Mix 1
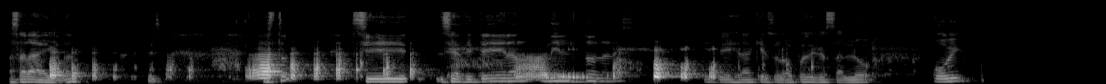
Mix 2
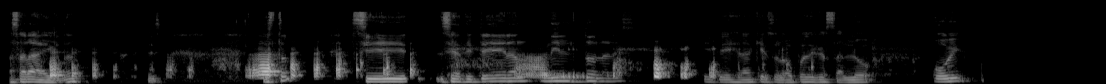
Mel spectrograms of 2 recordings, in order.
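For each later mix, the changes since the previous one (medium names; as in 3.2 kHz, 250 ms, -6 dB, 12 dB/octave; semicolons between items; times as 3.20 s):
background: add high-pass 390 Hz 24 dB/octave; reverb: off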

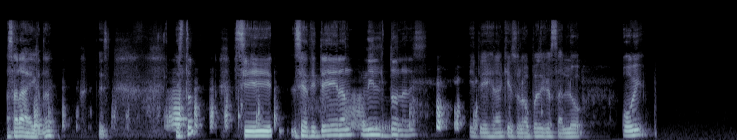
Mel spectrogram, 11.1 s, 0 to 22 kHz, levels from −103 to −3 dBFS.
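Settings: background -11.5 dB; master: add Bessel low-pass 6.4 kHz, order 8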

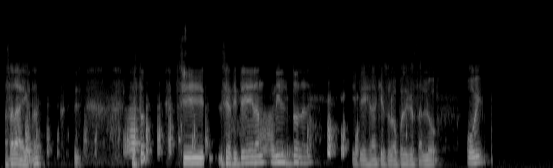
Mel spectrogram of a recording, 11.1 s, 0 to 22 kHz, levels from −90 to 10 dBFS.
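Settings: first voice: add low-pass 2.9 kHz 24 dB/octave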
